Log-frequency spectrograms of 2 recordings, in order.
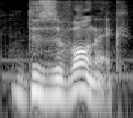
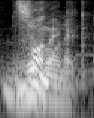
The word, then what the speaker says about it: dzwonek: It's not dzwonek, but dzwonek.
